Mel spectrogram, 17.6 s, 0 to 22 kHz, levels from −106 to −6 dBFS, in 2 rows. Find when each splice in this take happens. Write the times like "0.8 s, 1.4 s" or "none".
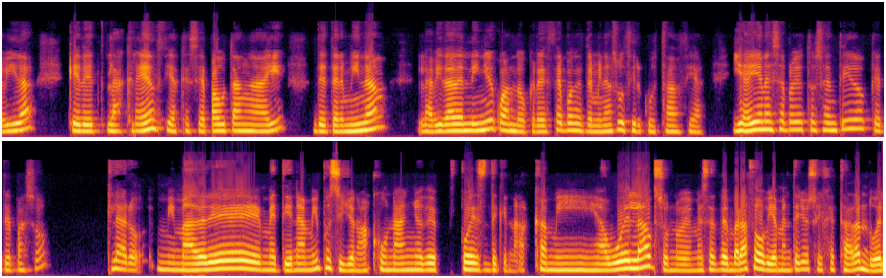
15.4 s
